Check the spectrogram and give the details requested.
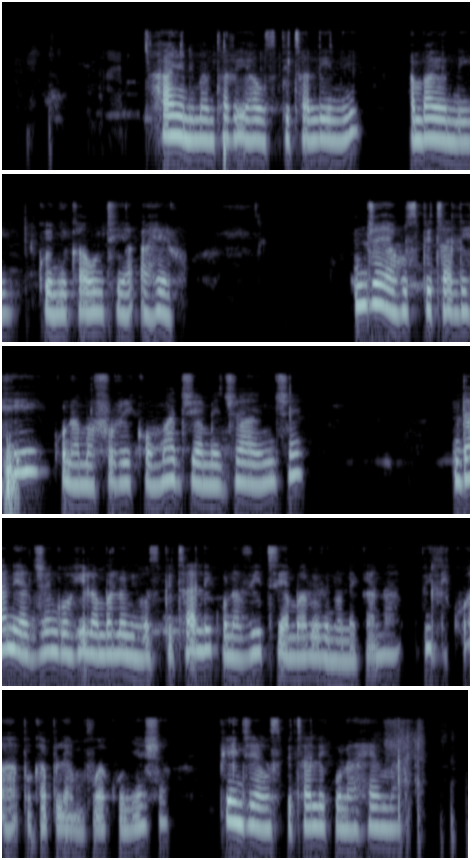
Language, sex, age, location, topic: Swahili, female, 36-49, Kisumu, health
